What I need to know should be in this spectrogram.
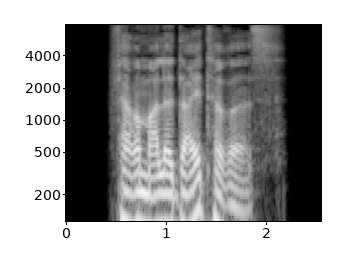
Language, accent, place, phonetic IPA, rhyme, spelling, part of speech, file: German, Germany, Berlin, [fɛɐ̯maləˈdaɪ̯təʁəs], -aɪ̯təʁəs, vermaledeiteres, adjective, De-vermaledeiteres.ogg
- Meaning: strong/mixed nominative/accusative neuter singular comparative degree of vermaledeit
